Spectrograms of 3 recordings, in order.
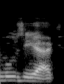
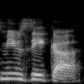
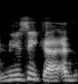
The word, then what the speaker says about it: Muzyka: sidewalk advocates for life and this is lauren muziak did i say that right close musica you told me yesterday too lauren i know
